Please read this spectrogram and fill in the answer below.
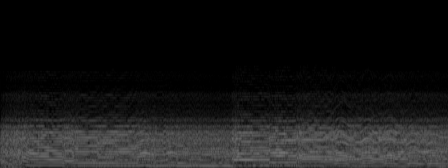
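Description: Lead electric guitar track played back from the mix session: a slow melody of long sustained notes with wide vibrato, moving from note to note, with a delay effect on the track.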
